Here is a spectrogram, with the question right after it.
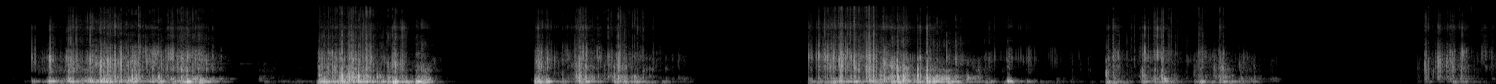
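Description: Fingernails from both hands scratch a black foam windscreen on a microphone. Six bursts of rough, muffled, low-heavy rustling and crunching are heard, separated by short silences.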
